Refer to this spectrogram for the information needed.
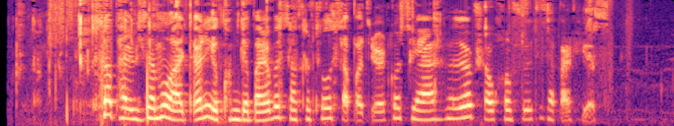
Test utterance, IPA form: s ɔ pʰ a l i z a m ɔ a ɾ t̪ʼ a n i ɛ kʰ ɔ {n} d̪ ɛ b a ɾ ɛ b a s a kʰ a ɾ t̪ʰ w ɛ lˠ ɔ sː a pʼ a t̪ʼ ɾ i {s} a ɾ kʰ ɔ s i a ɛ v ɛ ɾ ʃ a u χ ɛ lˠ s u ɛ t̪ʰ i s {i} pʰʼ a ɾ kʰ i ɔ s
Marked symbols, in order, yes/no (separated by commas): no, no, no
